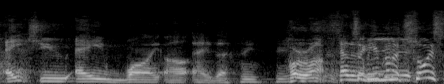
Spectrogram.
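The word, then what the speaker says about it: Huayra: the replacement for the Zonda is called the Hurrah. So it's spelled H-U-A-Y-R-A. The Hurrah.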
